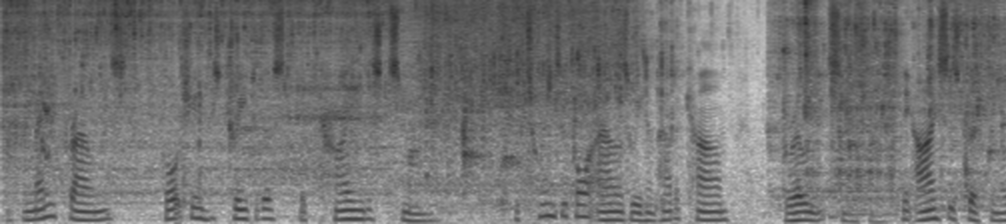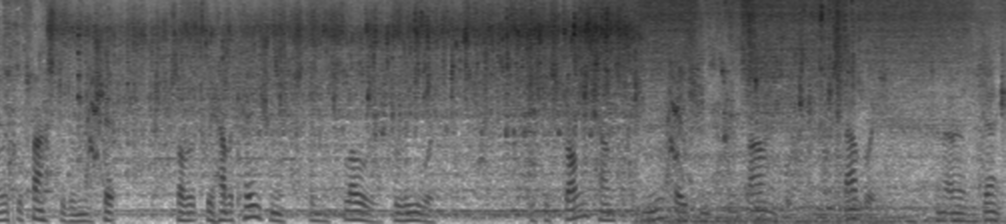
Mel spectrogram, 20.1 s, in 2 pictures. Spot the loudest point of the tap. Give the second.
16 s.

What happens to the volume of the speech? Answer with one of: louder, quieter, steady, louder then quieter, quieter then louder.
steady.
